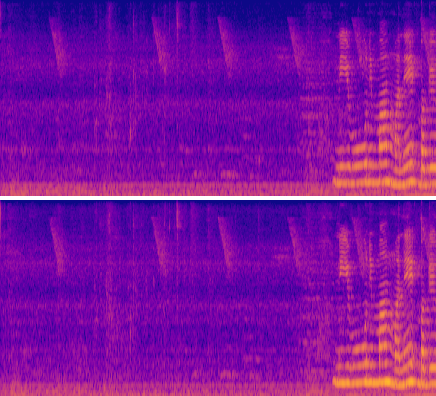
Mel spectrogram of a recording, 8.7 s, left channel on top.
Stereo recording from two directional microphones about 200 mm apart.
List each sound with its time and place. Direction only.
6.7 s a woman's voice: 35° right (ahead or behind)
